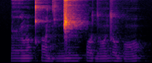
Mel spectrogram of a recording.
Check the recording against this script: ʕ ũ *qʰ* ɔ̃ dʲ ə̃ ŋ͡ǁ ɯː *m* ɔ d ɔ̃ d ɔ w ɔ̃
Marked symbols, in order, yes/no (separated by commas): yes, no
